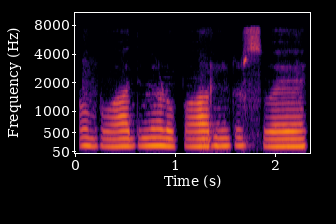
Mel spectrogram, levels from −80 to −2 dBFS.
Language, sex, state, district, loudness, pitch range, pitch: Rajasthani, female, Rajasthan, Churu, -27 LUFS, 175-185 Hz, 180 Hz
